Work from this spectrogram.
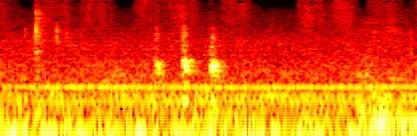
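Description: A chicken in the video game Minecraft gives a few soft, faint clucks against a low, steady background hum.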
